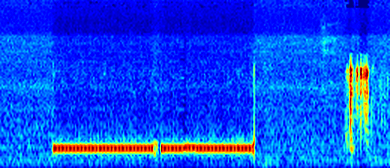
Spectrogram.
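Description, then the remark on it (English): A steady, mid-pitched telephone dial tone hums for about two seconds as a call is placed to a currency exchange, briefly interrupted once, then cuts off abruptly; a short, sharp burst of clicking follows a second later. No one speaks. “Let's call a currency exchange and just ask them what they would do in this scenario.”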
